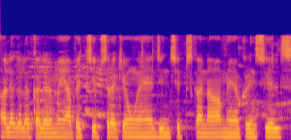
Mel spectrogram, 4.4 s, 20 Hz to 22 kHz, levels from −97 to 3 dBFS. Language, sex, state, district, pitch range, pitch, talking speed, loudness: Hindi, male, Punjab, Pathankot, 120-125 Hz, 120 Hz, 235 wpm, -15 LUFS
